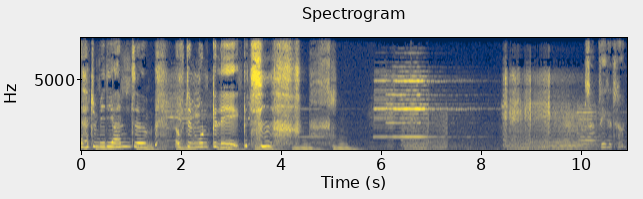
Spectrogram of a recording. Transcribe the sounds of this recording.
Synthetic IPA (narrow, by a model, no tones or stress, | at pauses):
eɐɦatəmiːɐdihant | ʔaʊfd̥eːnmʊnt̚ɡ̥əleːkt | shatv̥eːɡətʰaːn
